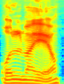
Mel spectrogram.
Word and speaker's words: 얼마예요: That's the zero consonant with no sound at the beginning. The vowel, o. The ril, which makes an L sound at the end or terminal part of a syllable. ol. The M sound looks like that box is the M sound. 마, 미음, 아, 마. 예, 요. 얼마예요? 얼마예요? How much is it?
